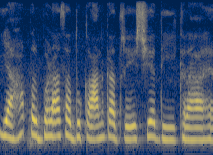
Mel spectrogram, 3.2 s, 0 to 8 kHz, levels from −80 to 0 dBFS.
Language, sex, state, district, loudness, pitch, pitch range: Hindi, female, Jharkhand, Garhwa, -17 LUFS, 235 Hz, 205-255 Hz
